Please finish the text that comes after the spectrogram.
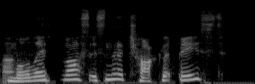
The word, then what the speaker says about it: mole: mole sauce?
